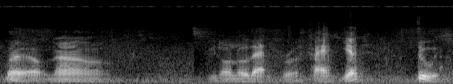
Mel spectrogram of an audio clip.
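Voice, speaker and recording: Brief: an older, wise film grandfather, very deep, gentle and steady, outdoors with faint ambience. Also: slow pace, a little hiss or hum. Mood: reassuring. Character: wise, patient old grandfather in a film drama. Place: outdoors by a porch.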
